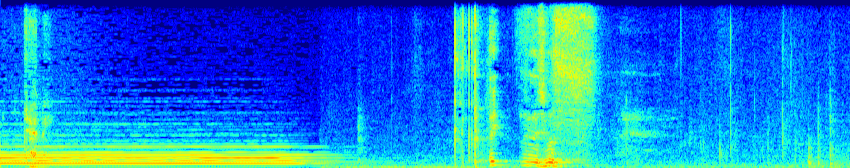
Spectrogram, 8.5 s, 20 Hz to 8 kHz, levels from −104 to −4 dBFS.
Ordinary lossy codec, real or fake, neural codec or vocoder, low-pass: none; real; none; none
